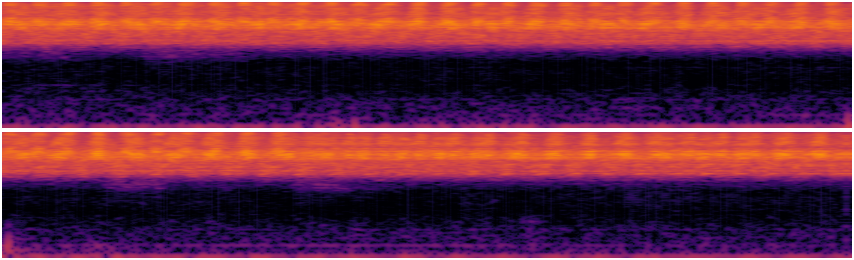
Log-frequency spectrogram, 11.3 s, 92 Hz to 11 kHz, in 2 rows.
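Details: Many cicadas singing together beneath a 50-year-old tree overlooking Fukuoka Bay, Japan, after climbing up. A dense, steady, shimmering high buzz with fast rhythmic pulsing, with faint low rumbles beneath.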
